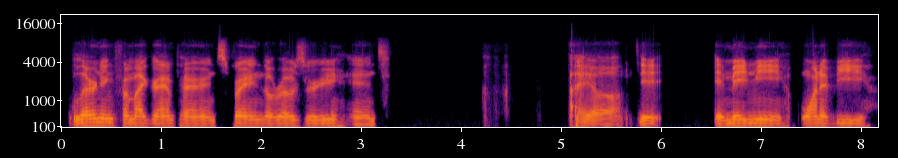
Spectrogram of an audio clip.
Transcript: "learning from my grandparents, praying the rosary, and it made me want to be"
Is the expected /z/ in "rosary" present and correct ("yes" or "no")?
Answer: yes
